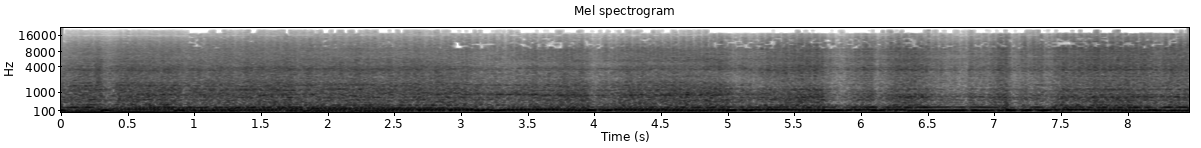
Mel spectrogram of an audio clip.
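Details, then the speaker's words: Nissan 200SX turbo at idle, running fairly decent but smoking, with a random misfire: a steady low idle with an occasional uneven stumble and no set pattern; cause unconfirmed. "Actually running pretty decent right now. Smoke. Certainly not great. It's got a random misfire to it."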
